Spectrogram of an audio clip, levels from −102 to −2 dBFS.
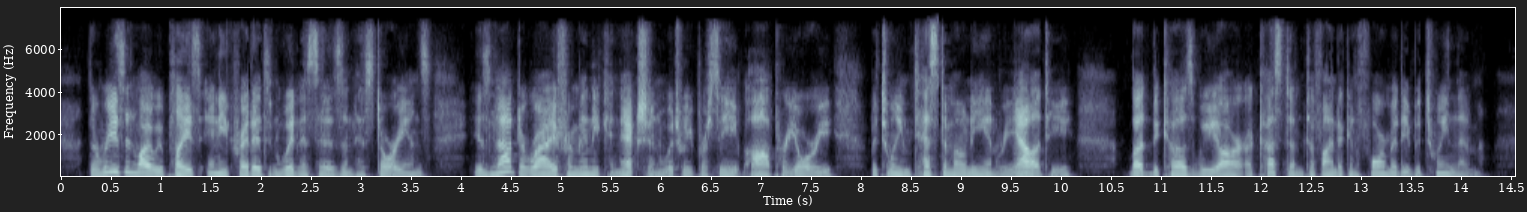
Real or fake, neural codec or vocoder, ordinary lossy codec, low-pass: fake; codec, 16 kHz, 4 kbps, FunCodec, trained on Chinese and English, 50 frames a second; AAC, 48 kbps; 7.2 kHz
